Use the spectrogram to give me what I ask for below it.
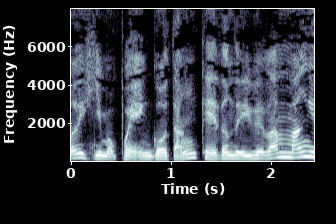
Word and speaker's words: Gotham: Exactamente, que se pronuncia Gotham.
